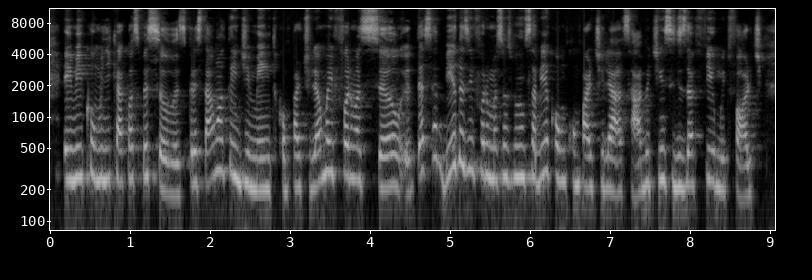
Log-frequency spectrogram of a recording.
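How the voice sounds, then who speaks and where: With noticeable background noise behind her, a woman speaks at a fairly quick pace in a high pitch, her loudness very even and hardly any pauses breaking her speech. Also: ordinary pitch variation. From Maranhão, Brazil. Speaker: customer success professional, talk host. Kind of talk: panel talk.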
